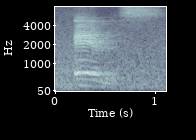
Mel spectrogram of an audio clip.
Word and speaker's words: heiress: Now H is silent here. Air. Air becomes heiress.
